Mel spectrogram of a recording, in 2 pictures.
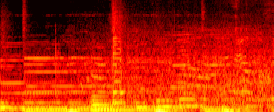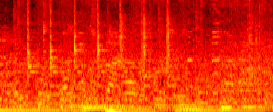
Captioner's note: din of crowd, utensil tapping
